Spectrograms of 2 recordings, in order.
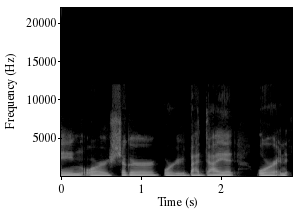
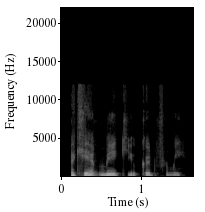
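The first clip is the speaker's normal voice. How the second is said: sad admission; 5 semitones higher, 3 dB quieter than usual. Retold or imitated. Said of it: "And I said".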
